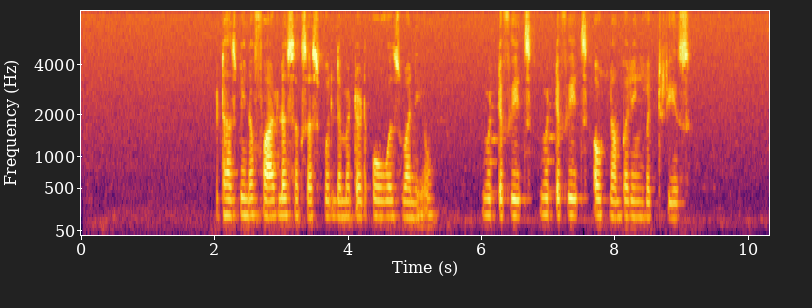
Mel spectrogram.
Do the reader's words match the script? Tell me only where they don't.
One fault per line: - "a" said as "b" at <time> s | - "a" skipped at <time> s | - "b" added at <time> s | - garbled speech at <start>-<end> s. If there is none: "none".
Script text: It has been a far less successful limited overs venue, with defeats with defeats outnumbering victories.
none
